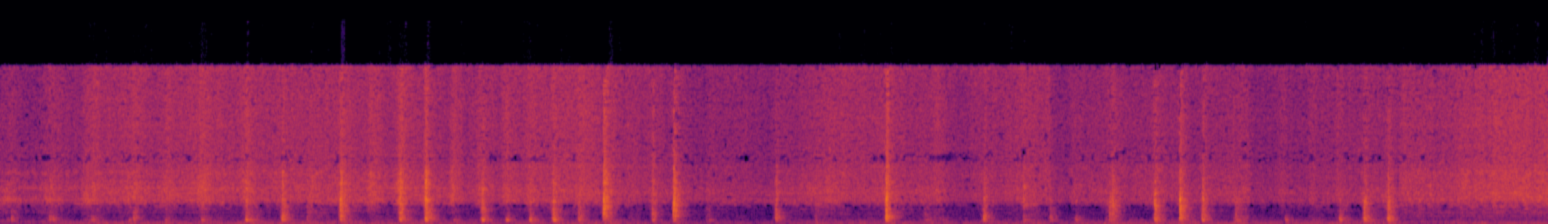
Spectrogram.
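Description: Sausage browning in a pan for homemade pizza, a quiet steady sizzle broken by many sharp pops and crackles scattered throughout, close with no voices.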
